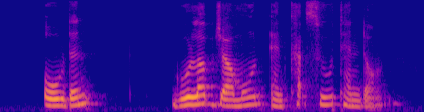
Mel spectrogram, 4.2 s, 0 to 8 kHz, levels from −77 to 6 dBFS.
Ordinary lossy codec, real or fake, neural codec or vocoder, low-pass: none; fake; codec, 16 kHz, 0.9 kbps, LongCat-Audio-Codec; none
